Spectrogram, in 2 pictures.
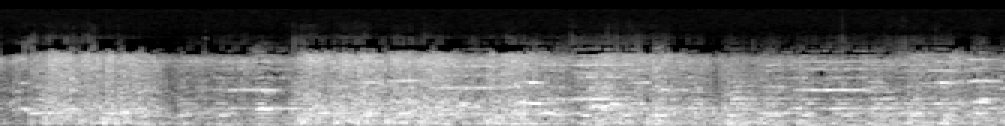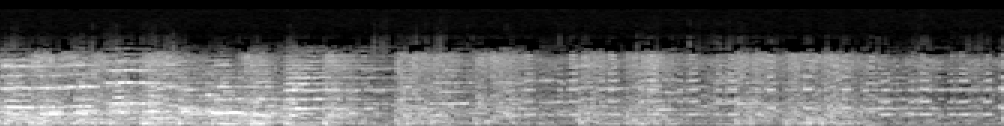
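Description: A train rumbles steadily along the rails, loud, its continuous clatter filling the whole stretch with a dense, busy mix of other noise layered on top.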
